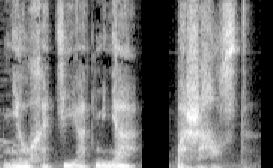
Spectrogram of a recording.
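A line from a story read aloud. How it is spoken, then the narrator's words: Whisper. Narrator (Russian): шепотом произнес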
